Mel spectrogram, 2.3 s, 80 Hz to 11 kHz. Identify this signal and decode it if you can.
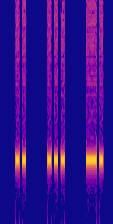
Morse code, heard as a keyed tone, about 18 wpm, spaced as for 12 wpm, 1000 Hz. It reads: ISN
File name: qotdfiles / 12wpm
